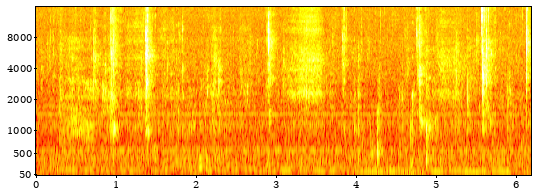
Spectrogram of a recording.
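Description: Soft, wet chewing of smoked brisket, close and quiet, with irregular squishy bites and a few sharper clicks, alone without talk.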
